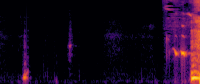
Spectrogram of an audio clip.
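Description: Mostly quiet, then near the end a small dog's short vocal sound with a woman laughing.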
